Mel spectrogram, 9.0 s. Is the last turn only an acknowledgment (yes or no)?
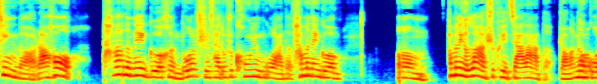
no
